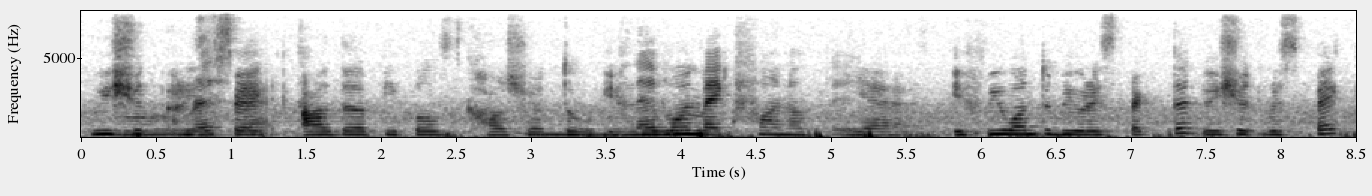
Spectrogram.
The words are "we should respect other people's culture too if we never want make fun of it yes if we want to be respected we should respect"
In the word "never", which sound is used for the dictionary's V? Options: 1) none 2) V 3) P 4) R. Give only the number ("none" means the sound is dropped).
1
